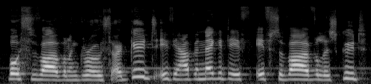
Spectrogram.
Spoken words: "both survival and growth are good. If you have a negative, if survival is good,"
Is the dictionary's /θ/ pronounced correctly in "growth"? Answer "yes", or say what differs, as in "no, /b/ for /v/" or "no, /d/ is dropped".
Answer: yes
